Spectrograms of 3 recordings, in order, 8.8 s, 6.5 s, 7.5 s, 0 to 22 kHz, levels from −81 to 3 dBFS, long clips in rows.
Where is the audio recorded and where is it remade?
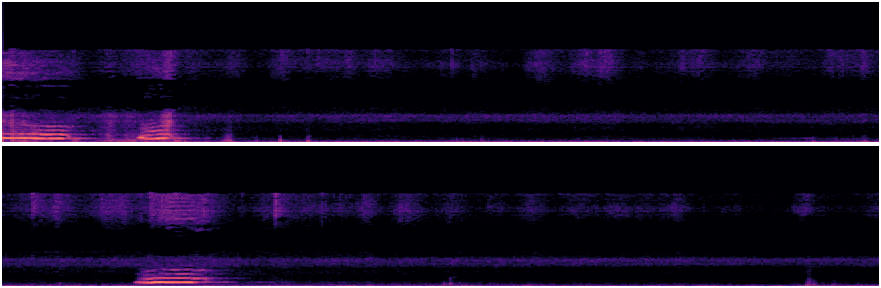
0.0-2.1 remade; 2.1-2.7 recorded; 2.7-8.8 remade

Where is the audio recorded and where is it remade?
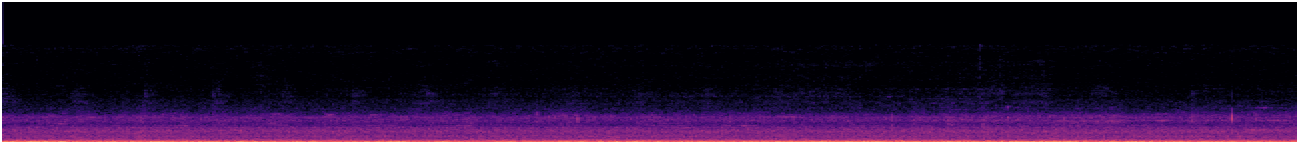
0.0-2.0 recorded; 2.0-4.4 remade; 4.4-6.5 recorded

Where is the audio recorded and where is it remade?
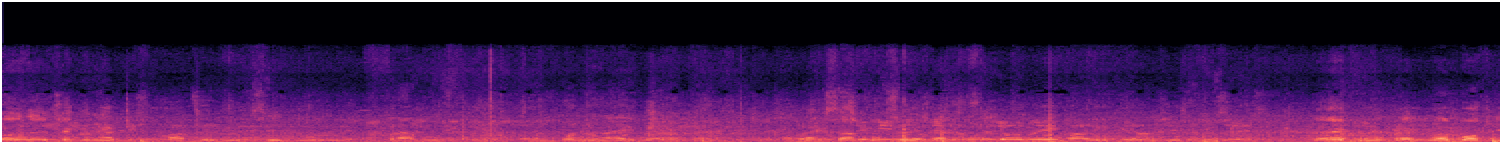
0.0-7.5 recorded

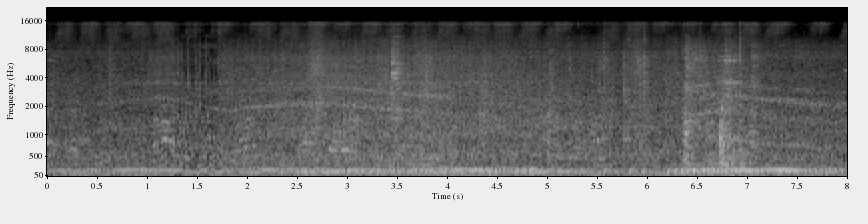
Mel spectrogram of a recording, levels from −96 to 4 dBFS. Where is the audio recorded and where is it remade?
0.0-1.0 recorded; 1.0-1.7 remade; 1.7-8.0 recorded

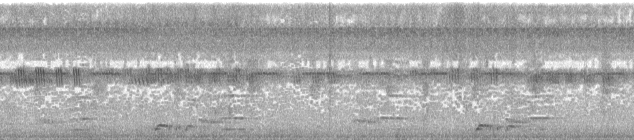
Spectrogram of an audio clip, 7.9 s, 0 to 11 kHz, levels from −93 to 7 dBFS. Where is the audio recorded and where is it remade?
0.0-0.4 remade; 0.4-1.1 recorded; 1.1-3.5 remade; 3.5-4.0 recorded; 4.0-7.9 remade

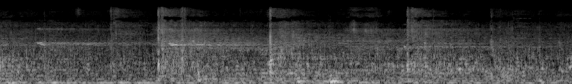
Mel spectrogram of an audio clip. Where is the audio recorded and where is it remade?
0.0-5.7 remade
